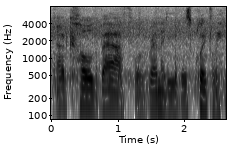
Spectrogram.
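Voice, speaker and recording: An actor playing a blunt, tough Viking raider from Norway with a terse, dry manner. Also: male voice, mid-range voice, steady tone, normal speed, crowd noise, lightly acted, low-quality recording.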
